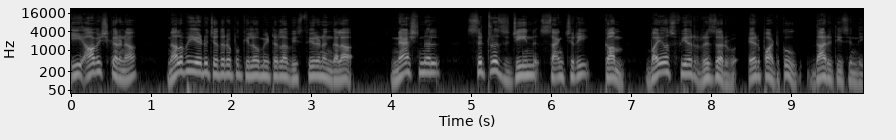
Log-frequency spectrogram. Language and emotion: Telugu, neutral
